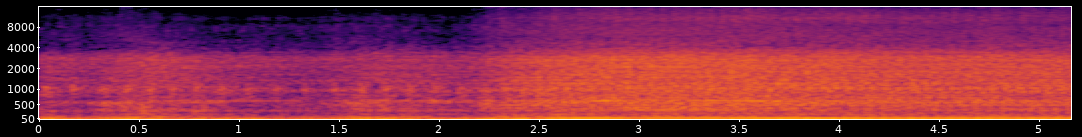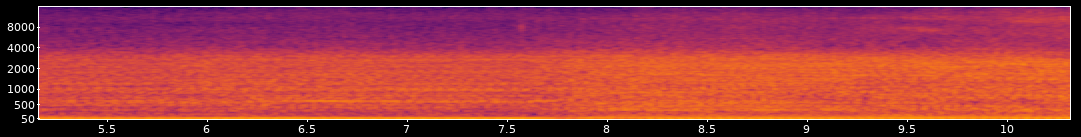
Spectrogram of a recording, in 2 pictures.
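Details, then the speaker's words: Ford Mk3 Cortina four-cylinder idling on three cylinders: a lumpy, uneven beat of about four pulses a second. Cylinder two is dead in spark-kill tests though compression is fine; the owner suspects a bad valve. "that's running on three cylinders so that valve is knackered it doesn't show up in compression though but cylinder two is doing nothing at all"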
